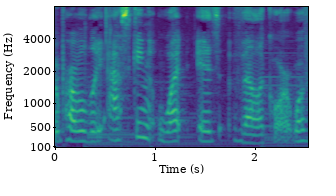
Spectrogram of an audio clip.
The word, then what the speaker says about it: Vellichor: some of you are probably asking what is velocor well velacor is spelled v-e-l-l-i-c-h-o-r and it is the pensive Nostalgia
